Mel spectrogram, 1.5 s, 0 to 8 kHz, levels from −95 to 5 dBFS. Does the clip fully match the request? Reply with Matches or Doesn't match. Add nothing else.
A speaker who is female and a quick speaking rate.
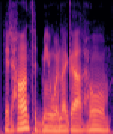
Doesn't match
